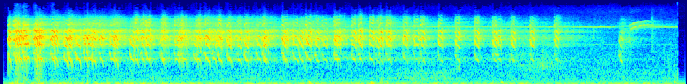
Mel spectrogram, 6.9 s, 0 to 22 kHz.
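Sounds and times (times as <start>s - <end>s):
blue-throated parakeet calling: 0.0s - 6.8s.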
